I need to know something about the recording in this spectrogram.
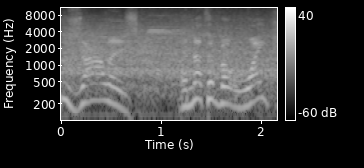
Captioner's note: cheering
